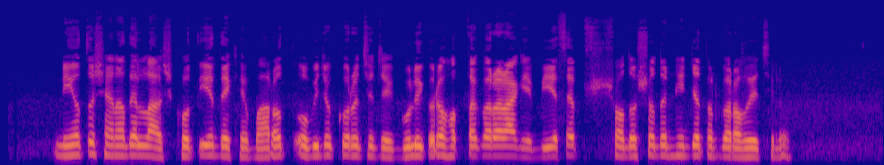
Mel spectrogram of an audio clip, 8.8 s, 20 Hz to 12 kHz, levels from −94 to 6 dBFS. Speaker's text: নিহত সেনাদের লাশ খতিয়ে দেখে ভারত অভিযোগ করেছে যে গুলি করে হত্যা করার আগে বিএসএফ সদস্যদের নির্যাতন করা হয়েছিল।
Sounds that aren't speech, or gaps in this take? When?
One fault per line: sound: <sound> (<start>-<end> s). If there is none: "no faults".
no faults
